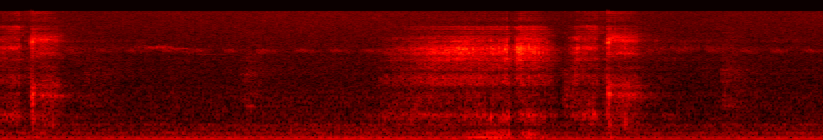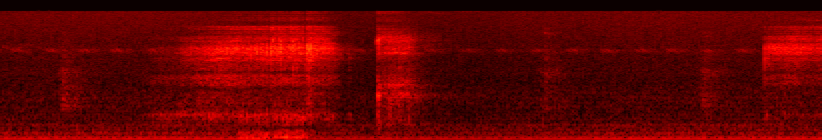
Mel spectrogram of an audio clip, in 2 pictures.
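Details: Light, steady snoring from a sleeping adult over a constant low hum, with ice maker, clock and footstep household sounds in the background.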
